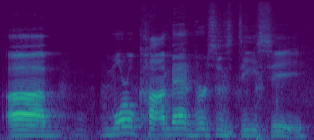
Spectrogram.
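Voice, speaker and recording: A man with a medium-pitched voice talks casually as a podcast co-host. He is blunt and dismissive with his opinions and drops swear words freely as he chats over a game. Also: takes it slowly, fairly bright tone. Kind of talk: casual chat debating movies while playing a video game.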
